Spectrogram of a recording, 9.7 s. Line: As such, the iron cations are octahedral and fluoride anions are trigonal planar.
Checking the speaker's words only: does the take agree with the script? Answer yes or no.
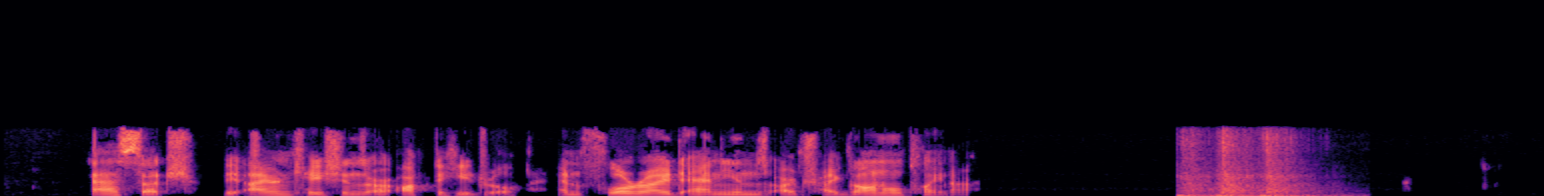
yes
